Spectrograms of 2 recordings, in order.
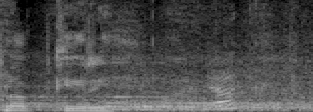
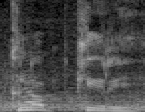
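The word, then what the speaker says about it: knobkierie: I'm not sure how it's pronounced. Knopkiri. Knopkiri.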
